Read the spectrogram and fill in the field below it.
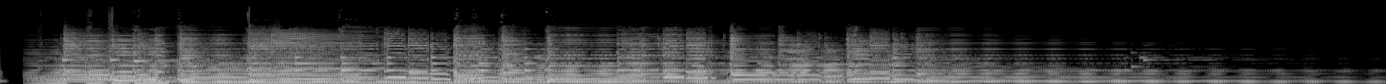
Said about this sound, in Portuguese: E enquanto a gente se prepara aqui, você vai escutar o nosso a nossa vinheta, vai assistir a nossa vinheta.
